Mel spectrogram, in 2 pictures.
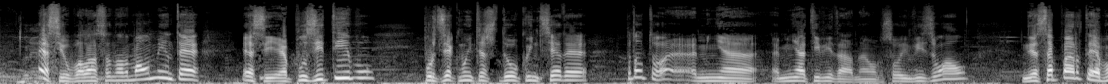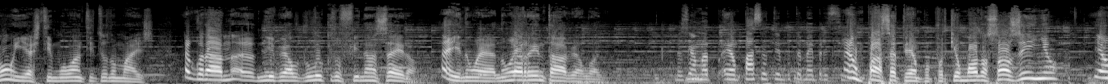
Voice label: Vox pop expositores; desfolhada de murcos

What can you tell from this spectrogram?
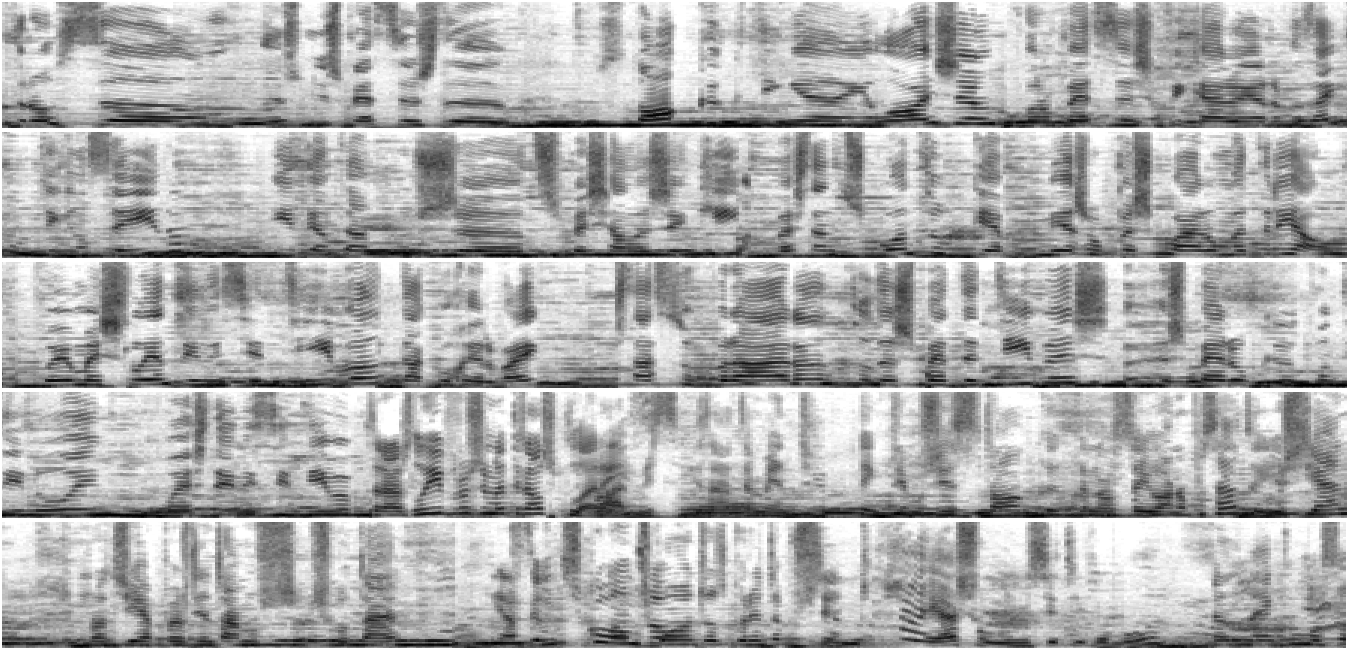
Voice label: vox pop

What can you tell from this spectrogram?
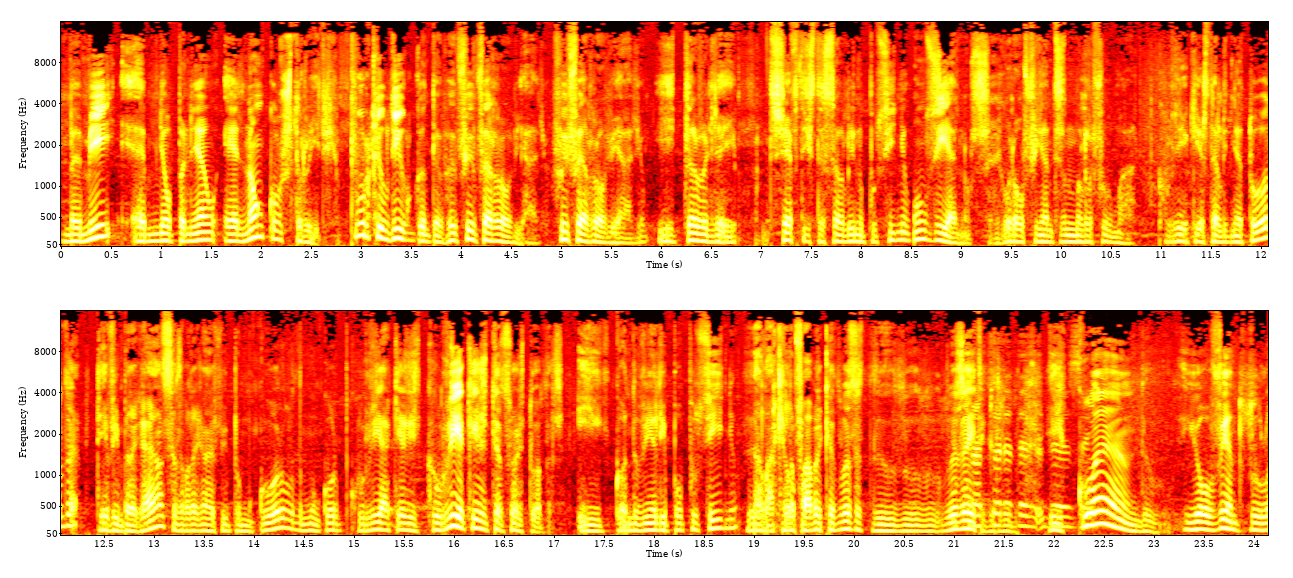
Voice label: vox pop população; carvicais

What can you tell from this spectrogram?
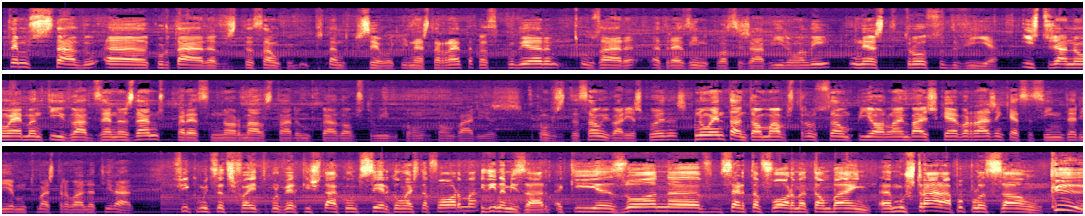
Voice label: vox pop; circulacao ferrea de regresso a corticos

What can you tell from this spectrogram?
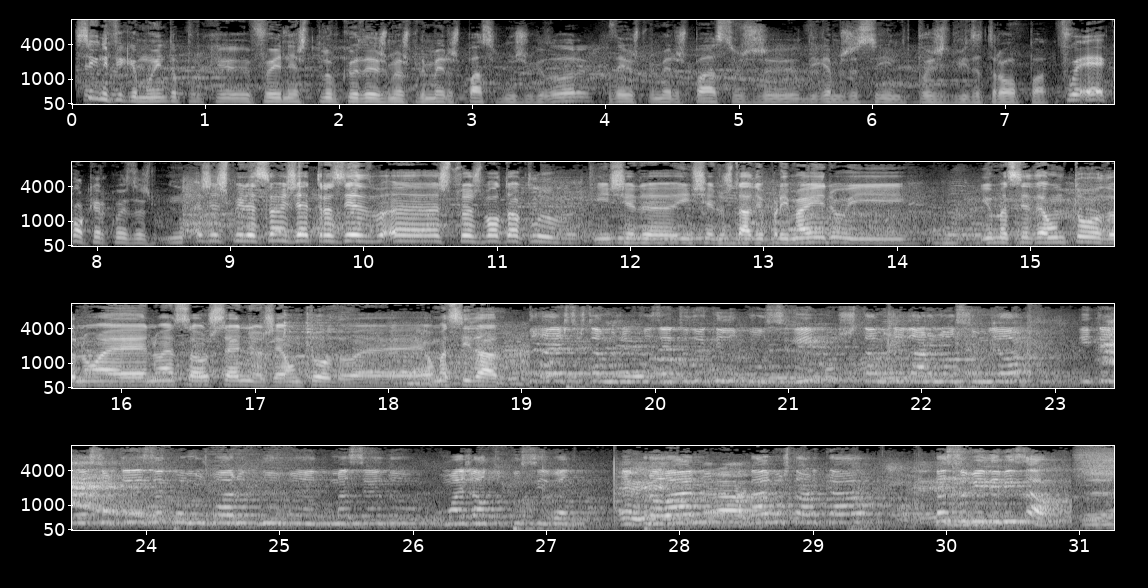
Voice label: vox pop

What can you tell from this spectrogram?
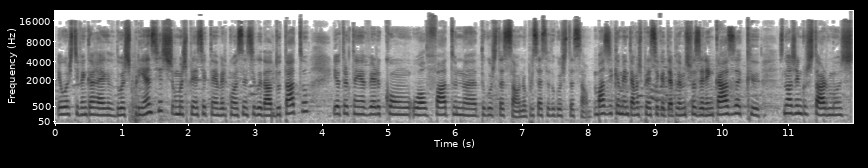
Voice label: vox pop alunos

